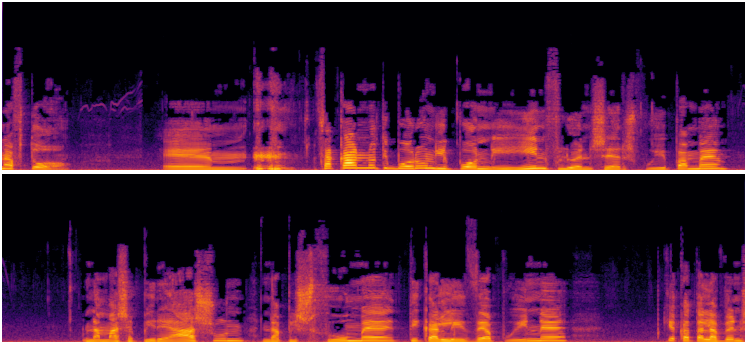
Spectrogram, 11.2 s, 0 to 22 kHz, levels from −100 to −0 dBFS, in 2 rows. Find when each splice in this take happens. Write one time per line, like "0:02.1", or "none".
0:01.0
0:07.5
